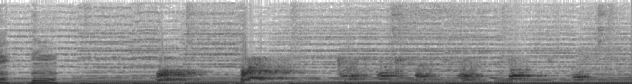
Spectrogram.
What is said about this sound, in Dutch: de hond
